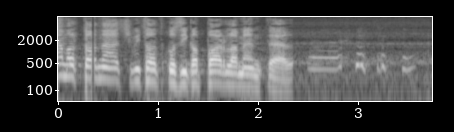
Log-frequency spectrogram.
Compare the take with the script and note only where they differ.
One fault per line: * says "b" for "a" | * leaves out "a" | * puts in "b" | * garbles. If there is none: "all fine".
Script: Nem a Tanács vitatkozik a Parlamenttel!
all fine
